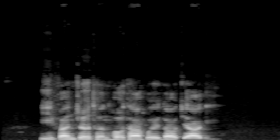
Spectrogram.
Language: Chinese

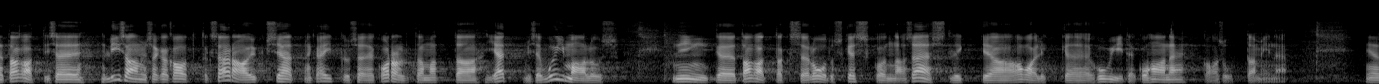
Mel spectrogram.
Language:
Estonian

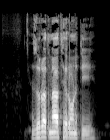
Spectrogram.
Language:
Khetrani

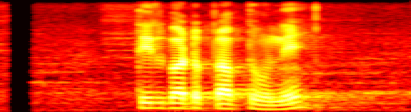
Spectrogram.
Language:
Nepali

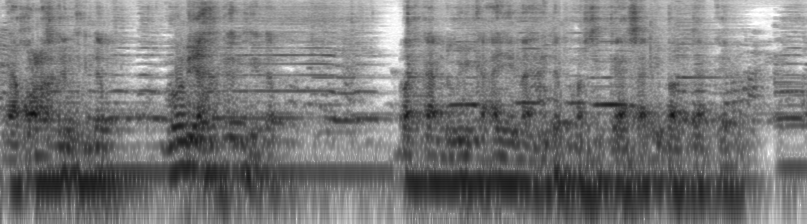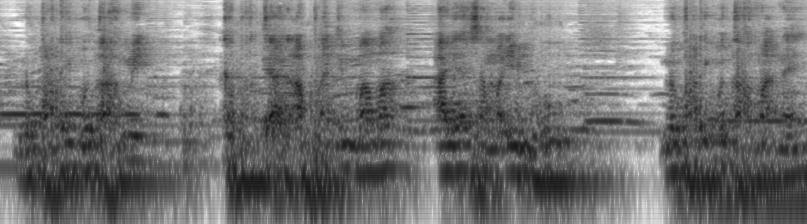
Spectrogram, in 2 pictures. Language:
Indonesian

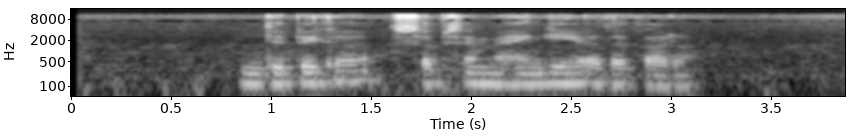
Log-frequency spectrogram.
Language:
Urdu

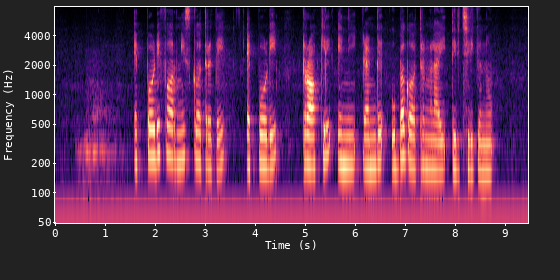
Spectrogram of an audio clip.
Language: Malayalam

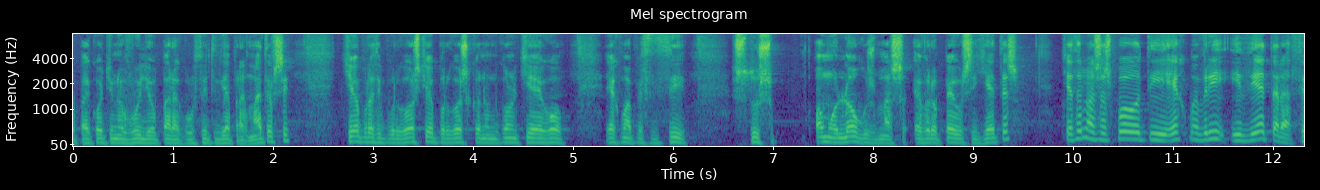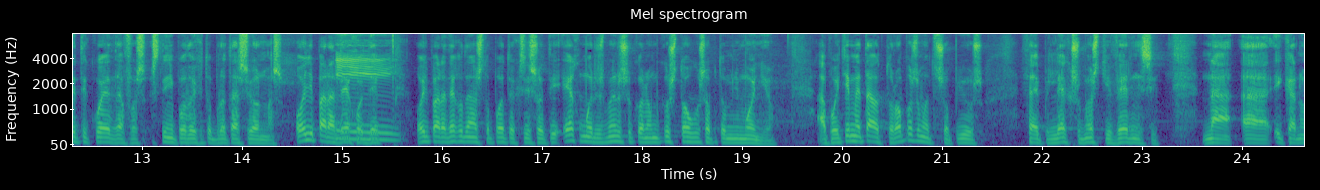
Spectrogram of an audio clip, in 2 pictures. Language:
Greek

